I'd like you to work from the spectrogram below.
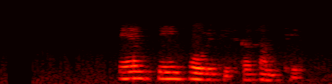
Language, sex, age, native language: Icelandic, female, 40-49, Icelandic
